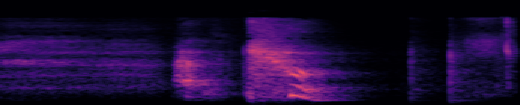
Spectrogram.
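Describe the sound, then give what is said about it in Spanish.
A single loud sneeze with a sharp inhaled buildup and a forceful burst that trails off, followed by a few small breathy sounds. “Es que tengo unas ganas de estornudar”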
